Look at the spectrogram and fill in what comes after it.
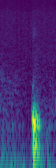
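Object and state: Solid wooden shelf.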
